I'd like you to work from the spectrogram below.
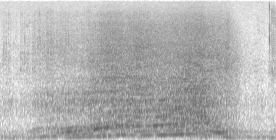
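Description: A dragster engine at a Mid-West drag race, rising in a loud, close rev for about three seconds before cutting away. No one talks over it.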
